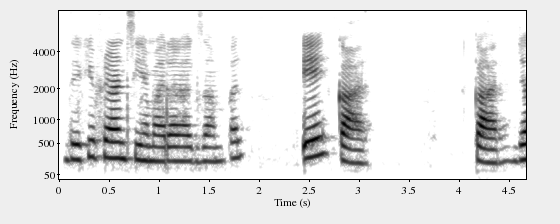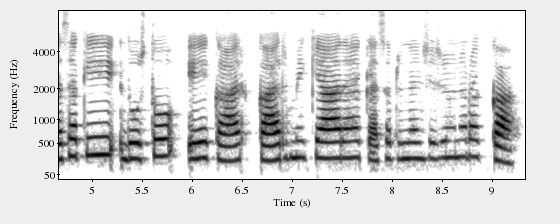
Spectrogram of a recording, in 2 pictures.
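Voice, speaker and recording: A woman gives a Hindi-language grammar lesson, laying out rules step by step, repeating examples and answering her own questions while calling viewers her friends. Her high voice keeps fairly even intonation at a moderate pace.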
